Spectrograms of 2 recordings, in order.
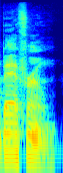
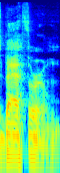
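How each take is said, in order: First: "bathroom" said as "baf-room", f replacing th; wrong pronunciation. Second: Said in the usual way. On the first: Shown as a demonstration. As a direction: swap the th in "bathroom" for an f. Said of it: "it's not bathroom". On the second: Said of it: "It's bathroom".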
